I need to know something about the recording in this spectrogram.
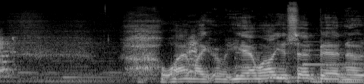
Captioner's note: sighs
